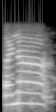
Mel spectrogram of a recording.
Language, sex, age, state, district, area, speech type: Marathi, female, 30-45, Maharashtra, Nagpur, urban, conversation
